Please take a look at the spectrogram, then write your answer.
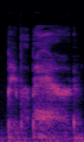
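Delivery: drawn-out, hushed whisper; whispered warning. Pretend. Host teasing listeners about the episode, whispered warning.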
